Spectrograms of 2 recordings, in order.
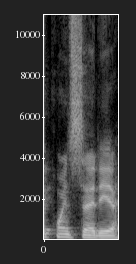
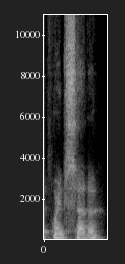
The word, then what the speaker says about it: poinsettia: Now, I say poinsettia. How do you pronounce it? – Depends on the day. Usually poinsettia, but poinsettia. – If mm-hmm. mood hits me, it's poinsettia.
